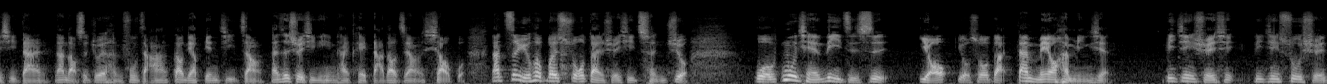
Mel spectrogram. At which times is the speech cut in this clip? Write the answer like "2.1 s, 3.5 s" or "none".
10.1 s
